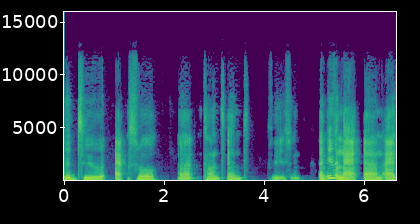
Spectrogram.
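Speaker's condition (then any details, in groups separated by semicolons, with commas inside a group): Spinal muscular atrophy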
